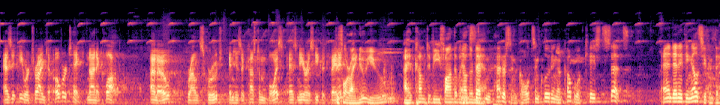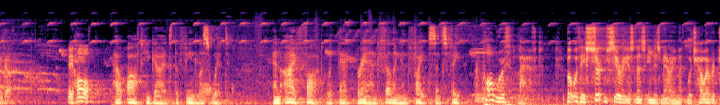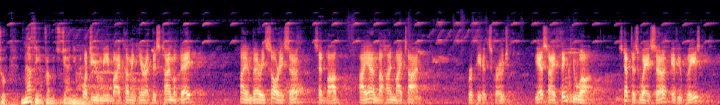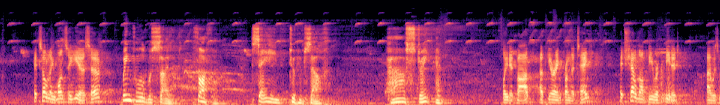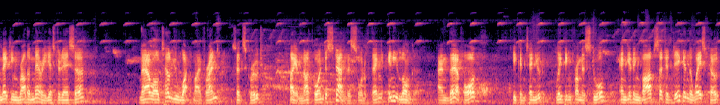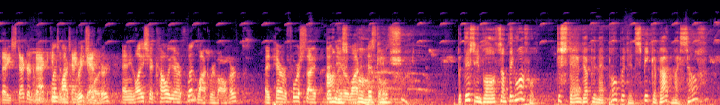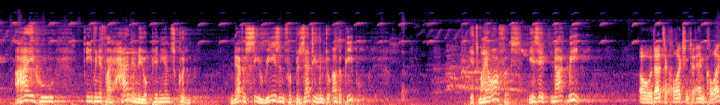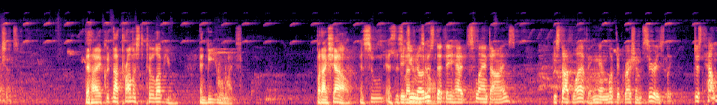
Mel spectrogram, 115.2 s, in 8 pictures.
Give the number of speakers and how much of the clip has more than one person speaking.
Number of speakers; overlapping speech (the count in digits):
5, about 4%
